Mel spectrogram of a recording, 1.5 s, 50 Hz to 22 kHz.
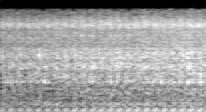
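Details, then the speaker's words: Honda Vario 110 carbureted scooter, first start after a carburetor service and before air/idle adjustment, started on the electric starter. It starts immediately into a quick, even idle with a steady putter and no knocks or hunting. Normal idle. "Oke, motor langsung nyala ya. Oke, motor langsung nyala."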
